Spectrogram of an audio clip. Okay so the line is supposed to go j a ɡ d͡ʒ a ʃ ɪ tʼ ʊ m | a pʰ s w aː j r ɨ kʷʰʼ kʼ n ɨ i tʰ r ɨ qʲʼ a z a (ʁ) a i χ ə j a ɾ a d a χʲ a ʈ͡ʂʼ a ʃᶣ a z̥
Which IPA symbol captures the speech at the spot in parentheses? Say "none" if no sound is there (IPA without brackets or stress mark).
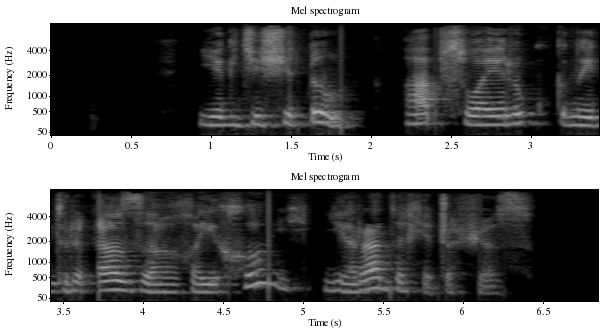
ʁ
